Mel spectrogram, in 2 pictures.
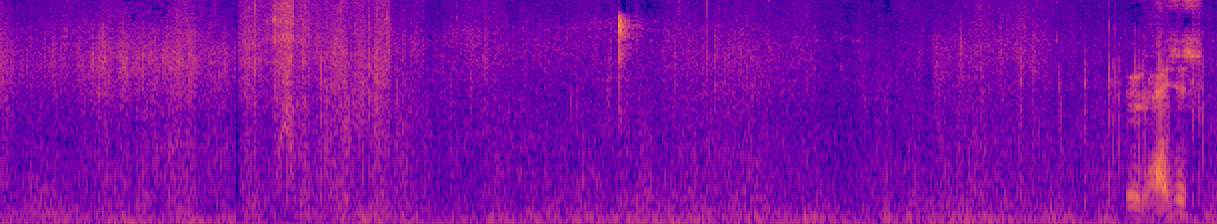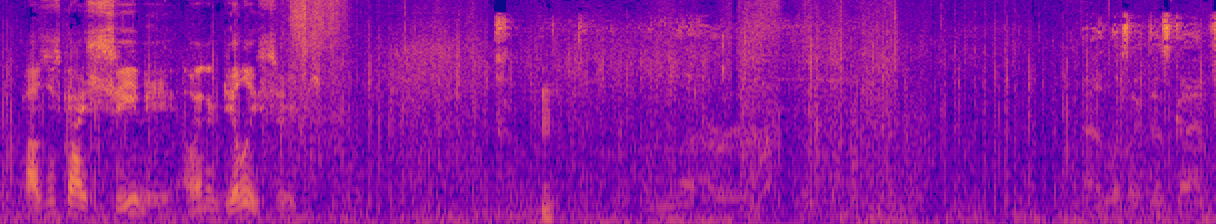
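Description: Wind rushes steadily past during a fall through the air.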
